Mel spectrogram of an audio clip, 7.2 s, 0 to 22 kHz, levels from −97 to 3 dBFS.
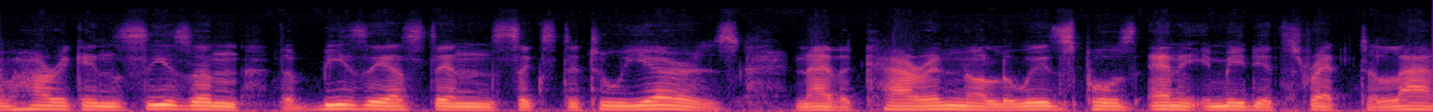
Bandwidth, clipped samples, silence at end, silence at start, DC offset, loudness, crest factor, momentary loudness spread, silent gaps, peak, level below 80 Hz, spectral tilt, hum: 9 kHz; under 0.1%; 0 s; 0 s; under 0.1%; -25 LUFS; 14 dB; 8 LU; none; -10 dBFS; -48 dBFS; -8.5 dB/octave; none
